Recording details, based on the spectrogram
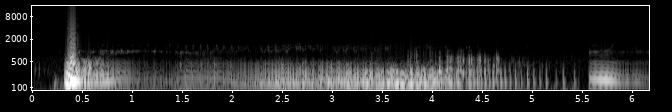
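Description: Long, low gurgling rumble with a gravelly, bubbling quality lasting several seconds, then a brief tonal groan; ordinary stomach growling.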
